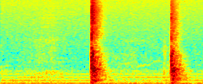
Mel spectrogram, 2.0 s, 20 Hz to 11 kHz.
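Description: Two sharp taps keeping time, about 0.8 s apart, counting in the beat for an a cappella song.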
